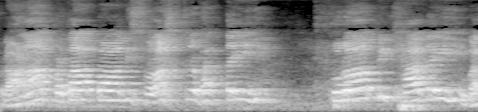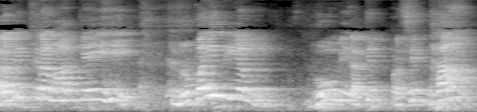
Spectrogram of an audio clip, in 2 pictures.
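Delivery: ringing, lilting chant of verse; Sanskrit verse recitation. Acted. Poet lamenting an occupied nation, chanted recitation. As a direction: declaim it with sustained line endings.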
